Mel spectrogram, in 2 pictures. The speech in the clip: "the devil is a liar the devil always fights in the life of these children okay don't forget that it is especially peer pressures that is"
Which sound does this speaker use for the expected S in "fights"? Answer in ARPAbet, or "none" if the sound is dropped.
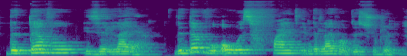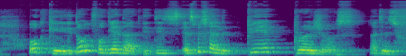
none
